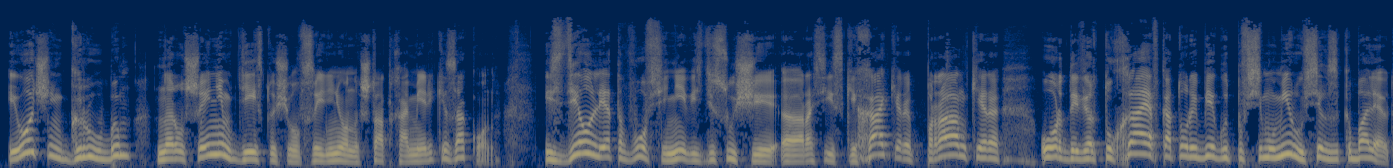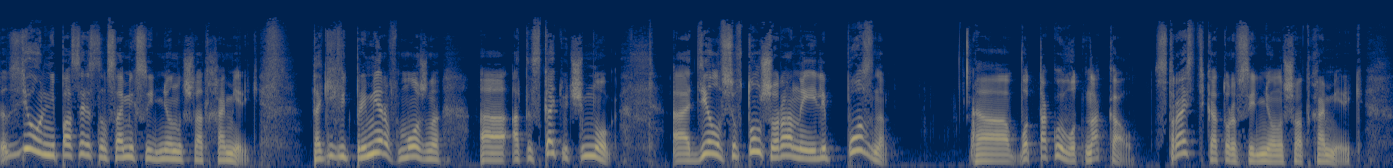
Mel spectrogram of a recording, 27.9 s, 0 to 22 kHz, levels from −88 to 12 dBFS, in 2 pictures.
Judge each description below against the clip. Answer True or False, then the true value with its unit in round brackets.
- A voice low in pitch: False (160 Hz)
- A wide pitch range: True (7.5 semitones)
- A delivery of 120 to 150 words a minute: True (135 wpm)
